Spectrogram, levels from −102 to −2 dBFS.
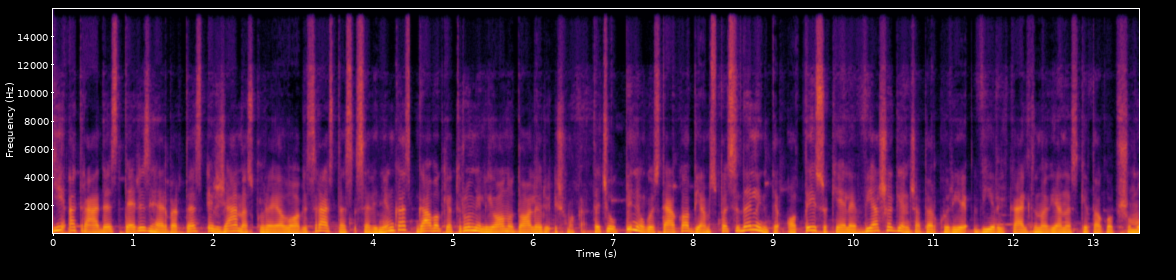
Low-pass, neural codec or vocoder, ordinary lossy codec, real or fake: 14.4 kHz; autoencoder, 48 kHz, 128 numbers a frame, DAC-VAE, trained on Japanese speech; Opus, 24 kbps; fake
